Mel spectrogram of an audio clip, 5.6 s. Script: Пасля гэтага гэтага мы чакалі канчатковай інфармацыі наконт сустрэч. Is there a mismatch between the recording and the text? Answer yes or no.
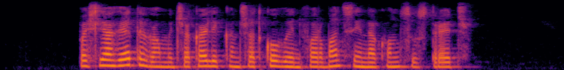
yes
